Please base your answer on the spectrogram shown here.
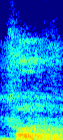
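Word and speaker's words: four: जैसे फोर, र यहाँ पर लास्ट में आया, फोर में र यहाँ पर आया, तो इसका उच्चारण होगा फोर। इसका उच्चारण क्या होगा? फोर। र का उच्चारण नहीं होगा, फोर फोर।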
